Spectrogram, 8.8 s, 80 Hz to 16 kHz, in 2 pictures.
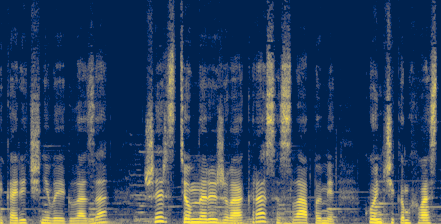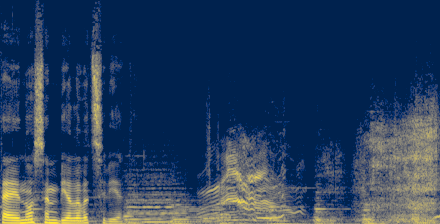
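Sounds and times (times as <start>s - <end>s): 
speech: 0.0s - 6.9s
white cat yowling: 6.5s - 7.4s.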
